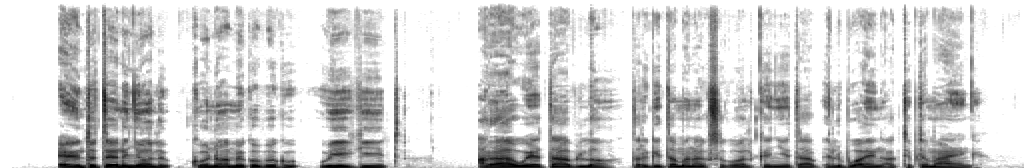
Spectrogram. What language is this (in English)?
Kalenjin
